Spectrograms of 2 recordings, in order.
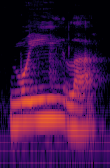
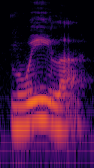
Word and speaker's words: Mwila: Mwila is how Miss Merriam-Webster would have broken down his pronunciation. Mwila.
